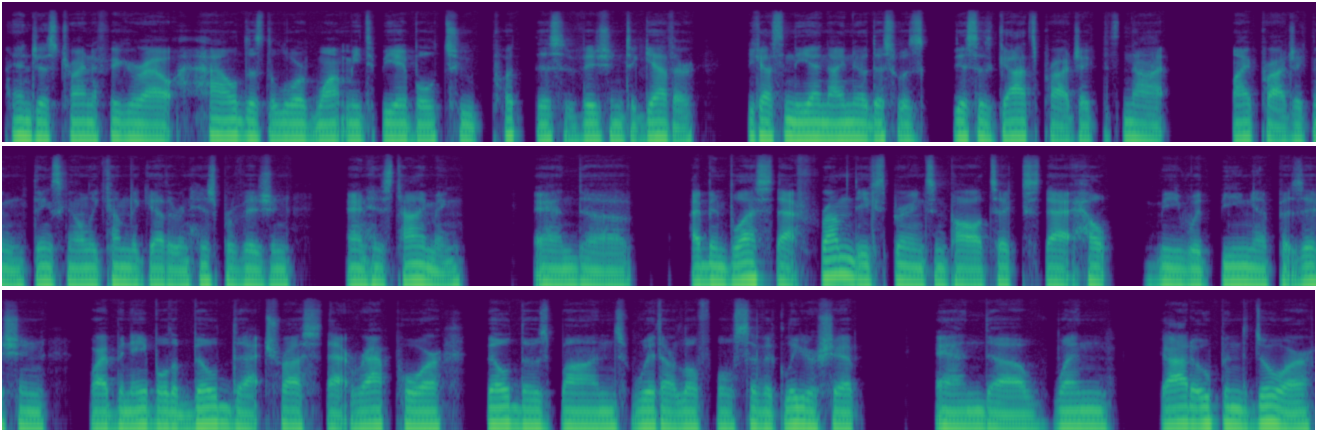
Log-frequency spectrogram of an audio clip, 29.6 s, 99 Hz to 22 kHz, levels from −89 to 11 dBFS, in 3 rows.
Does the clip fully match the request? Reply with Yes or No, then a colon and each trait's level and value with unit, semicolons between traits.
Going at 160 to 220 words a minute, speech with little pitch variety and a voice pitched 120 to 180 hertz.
No: average, 185 wpm; narrow, 1.8 semitones; low, 100 Hz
